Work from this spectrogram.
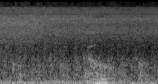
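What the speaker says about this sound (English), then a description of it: "Steam engine is lit and fully functional." A lit steam engine gives off a steady, broadband hiss that runs through the whole clip at an even level, with a slight swell near the middle.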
